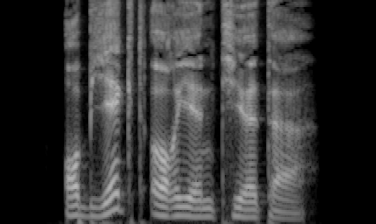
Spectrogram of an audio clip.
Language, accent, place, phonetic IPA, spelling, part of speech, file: German, Germany, Berlin, [ɔpˈjɛktʔoʁiɛnˌtiːɐ̯tɐ], objektorientierter, adjective, De-objektorientierter.ogg
- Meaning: 1. comparative degree of objektorientiert 2. inflection of objektorientiert: strong/mixed nominative masculine singular 3. inflection of objektorientiert: strong genitive/dative feminine singular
